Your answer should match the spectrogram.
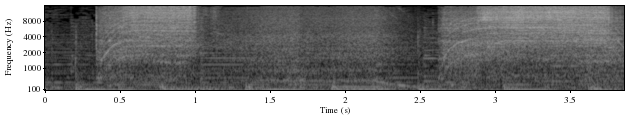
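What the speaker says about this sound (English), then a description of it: "I'm now cutting the legs and the stretchers for the two main bases." A power saw cuts wooden legs and stretchers to size for a miter saw station, with several separate cutting passes, each a whining spin-up and rasping bite through the wood followed by a spin-down, fairly close and moderately loud.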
